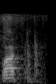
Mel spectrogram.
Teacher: ਜਿਆਦਾ ਕਸਕੇ ਨਹੀਂ ਪੱਟ ਨਹੀਂ ਕਹਿਣਾ ਪਟ ਦਰਮਿਆਨਾ ਜਿਹਾ ਬੋਲਣਾ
